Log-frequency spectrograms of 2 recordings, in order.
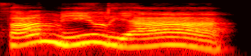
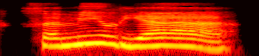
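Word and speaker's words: família: she did she did ah familia but European Portuguese is familia familia going down not a no This last word is one of the classics that students always struggle to pronounce.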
